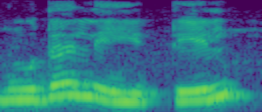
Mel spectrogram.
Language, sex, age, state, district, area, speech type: Tamil, female, 30-45, Tamil Nadu, Perambalur, rural, read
